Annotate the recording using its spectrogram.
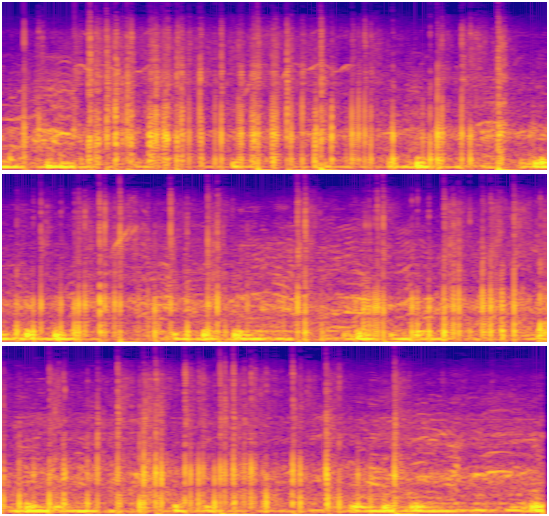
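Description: Firecrackers going off on the open ground: a fast, irregular run of sharp bangs and cracks lasting most of ten seconds, thinning out near the end.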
